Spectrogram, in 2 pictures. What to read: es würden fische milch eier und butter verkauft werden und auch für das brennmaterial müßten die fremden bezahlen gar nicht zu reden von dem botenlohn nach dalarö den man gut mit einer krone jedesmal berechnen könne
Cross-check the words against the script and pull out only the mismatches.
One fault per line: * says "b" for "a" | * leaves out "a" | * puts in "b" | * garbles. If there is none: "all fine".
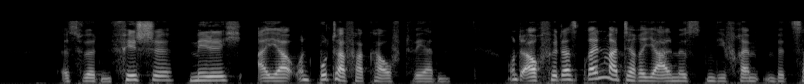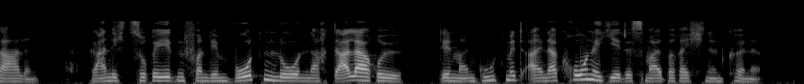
all fine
